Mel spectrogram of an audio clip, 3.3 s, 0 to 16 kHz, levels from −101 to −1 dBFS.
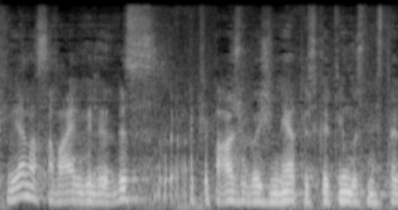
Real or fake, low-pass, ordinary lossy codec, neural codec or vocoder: fake; 14.4 kHz; AAC, 64 kbps; codec, 44.1 kHz, 3.4 kbps, Pupu-Codec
